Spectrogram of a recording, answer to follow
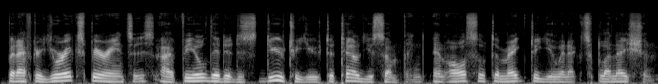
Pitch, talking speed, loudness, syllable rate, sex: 130 Hz, 220 wpm, -19 LUFS, 5.4 syllables/s, male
